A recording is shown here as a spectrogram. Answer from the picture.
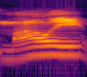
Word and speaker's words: Mahle: Again, Molly is spelled Mahle.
